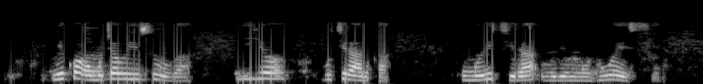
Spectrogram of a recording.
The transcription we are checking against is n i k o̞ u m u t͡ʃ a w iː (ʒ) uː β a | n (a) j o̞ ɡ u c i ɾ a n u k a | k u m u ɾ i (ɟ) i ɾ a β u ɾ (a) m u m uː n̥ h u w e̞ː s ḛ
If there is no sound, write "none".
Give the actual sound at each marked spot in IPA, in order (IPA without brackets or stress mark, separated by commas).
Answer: z, i, c, i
